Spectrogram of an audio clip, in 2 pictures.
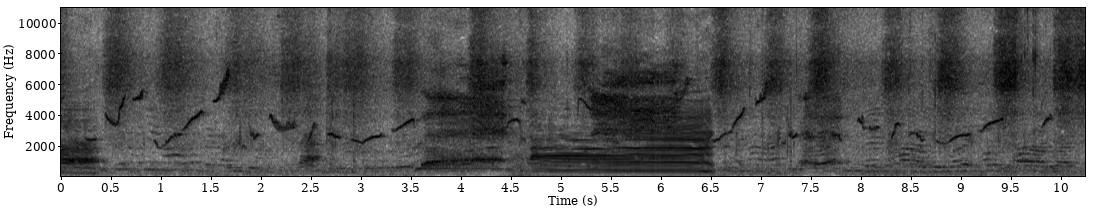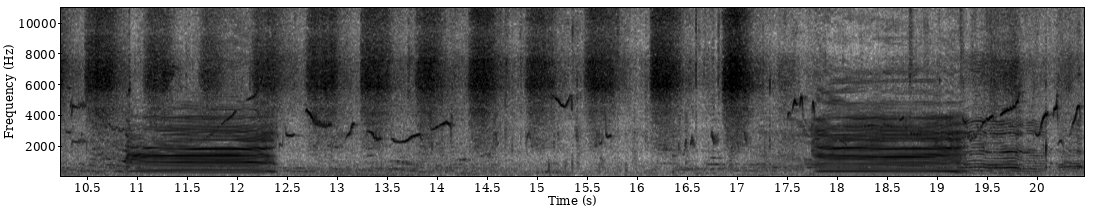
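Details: Tame cows walking in a herd along a road, searching for food; three long, rich, wavering moos about six seconds apart over constant background noise with chirping birds and faint voices.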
